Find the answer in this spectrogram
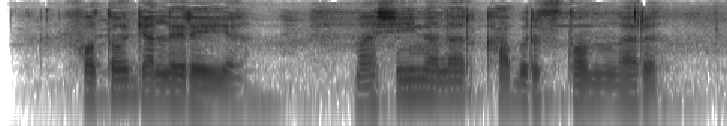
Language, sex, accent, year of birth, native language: Uzbek, male, Samarqand, 2002, Uzbek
